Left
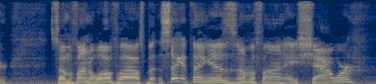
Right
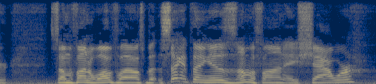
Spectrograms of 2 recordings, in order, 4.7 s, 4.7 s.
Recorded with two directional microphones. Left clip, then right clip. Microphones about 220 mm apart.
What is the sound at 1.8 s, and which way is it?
Speech, 5° right (ahead or behind).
